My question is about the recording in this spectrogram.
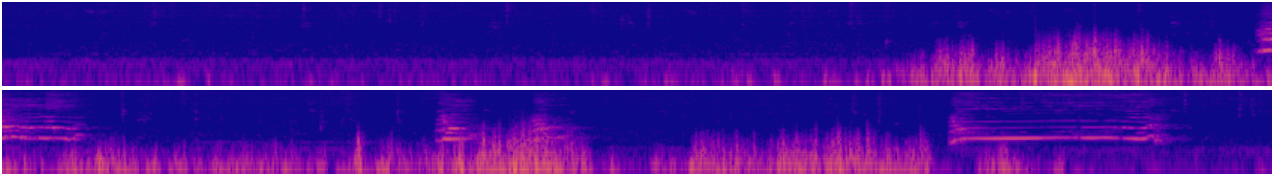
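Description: Rabbit hounds baying on a rabbit's trail: three drawn-out bawls, the last one longest, near the end. Gusts of wind rumble loudly on the microphone through the middle of the clip.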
